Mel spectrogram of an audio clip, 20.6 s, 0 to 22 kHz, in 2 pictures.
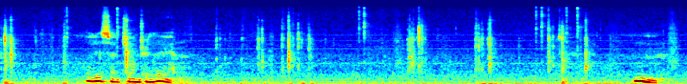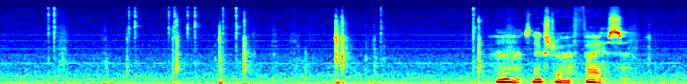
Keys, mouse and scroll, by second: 0.1 z, 1.0-4.2 middle drag, 4.5 g, 5.5-7.2 right drag, 7.4 g, 8.5-10.8 middle drag, 11.1-12.8 drag, 12.3-13.8 right drag, 13.7-14.9 drag, 13.8-15.1 middle drag, 15.5 Tab, 18.0-19.7 middle drag.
